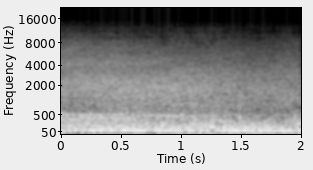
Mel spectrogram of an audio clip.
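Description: Steady street traffic noise: a low engine hum with tyre hiss on a wet road.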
